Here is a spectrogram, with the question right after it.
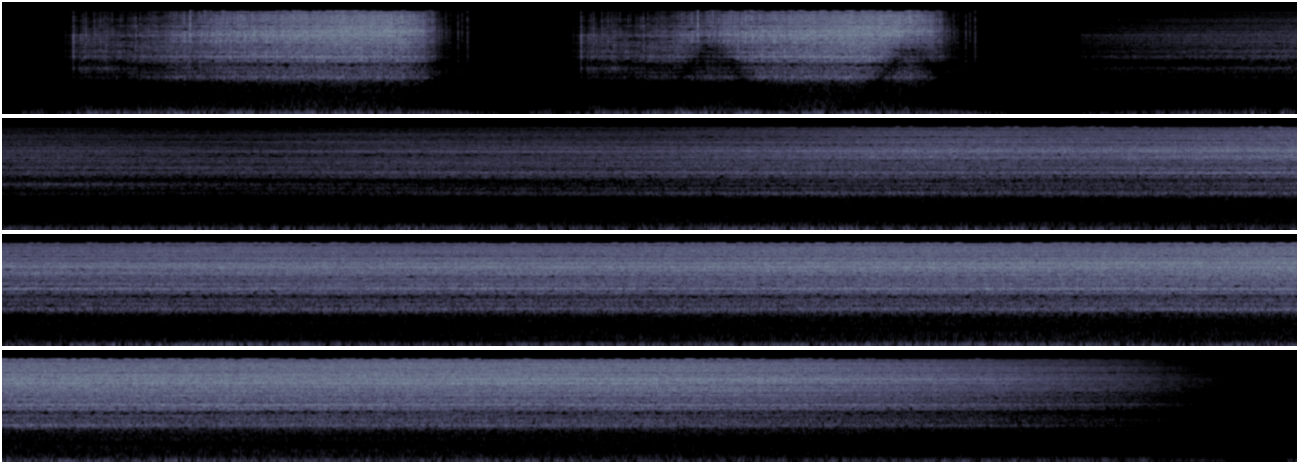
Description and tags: A wooden shaker recorded in a sound proof booth. Edited in Audacity. The first sound is only minimally edited to remove some noise with a bit of fade in and out. The second has a small amount of phaser added and the third has paul stretch from audacity's effects list added to it. Could be used for the sound of a gas leak.
air, gas, phaser, compressed-air, rattler, shake, hissing, rain, rattle, gas-leak, shaker, hiss, rustle, woosh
